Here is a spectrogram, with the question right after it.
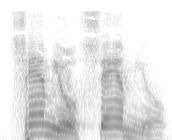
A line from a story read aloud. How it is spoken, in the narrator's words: the Lord came and stood and called out as at other times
